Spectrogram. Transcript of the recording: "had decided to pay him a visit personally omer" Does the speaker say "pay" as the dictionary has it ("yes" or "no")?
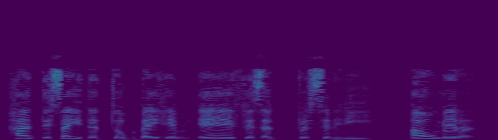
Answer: no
